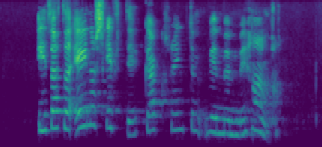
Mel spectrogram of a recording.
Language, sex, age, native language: Icelandic, female, 12, Icelandic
